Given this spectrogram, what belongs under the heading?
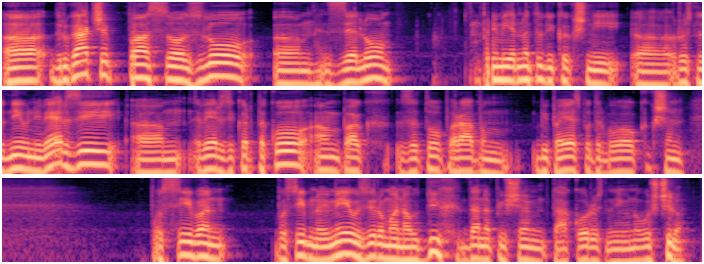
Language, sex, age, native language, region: Slovenian, male, 30-49, Slovenian, Gorenjska region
